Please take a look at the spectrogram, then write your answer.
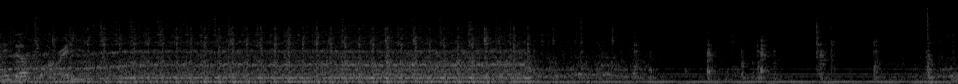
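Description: A sewing machine stitches a fabric seam for a fabric bin with a rapid, steady mechanical chatter of the needle. The stitching stops partway through, leaving a low hum and a few scattered clicks, and someone talks over it throughout.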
